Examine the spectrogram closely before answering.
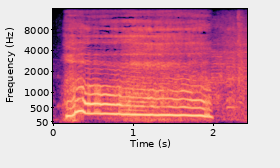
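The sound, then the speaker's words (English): A voice imitates a woman groaning as she lies on the ground, giving one sustained, steady-pitched moan about two seconds long that lifts slightly at the start and fades away at the end. “She didn't get up and start preaching. She would just lay on the ground groaning.”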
